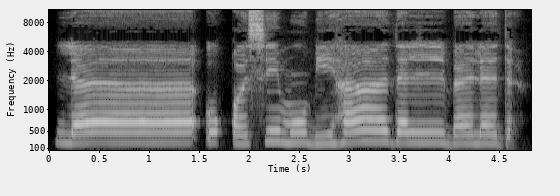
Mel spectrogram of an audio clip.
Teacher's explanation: لا کے اوپر دیکھیں مد ہے، اس کے بعد حمزہ ہے، ٹھیک ہے، تو 4 سے 5 حرکات کے برابر اس کو لمبا کریں گے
